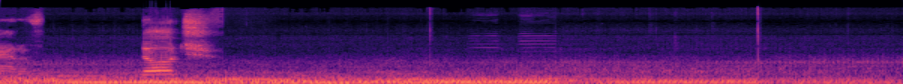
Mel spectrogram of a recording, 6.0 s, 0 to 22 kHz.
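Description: Engine of a Setra ComfortClass S 519 HD coach in Fernbus simulator, a steady low rumble during a sharp 180-degree turn, easing slightly toward the end, with a person talking over it.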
